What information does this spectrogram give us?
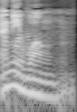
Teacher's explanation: Surely it could happen to anyone.网，上网的网，one 是顶舌尖，OK。就别用后鼻音。您看，它还不是那个网的那个音。对啊，anyone，对，所以这个要注意。凡是好多英语吧，嗯、你要是只有读成一汉语的音了，你自己就得小心了。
